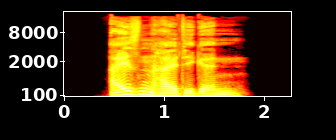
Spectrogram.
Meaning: inflection of eisenhaltig: 1. strong genitive masculine/neuter singular 2. weak/mixed genitive/dative all-gender singular 3. strong/weak/mixed accusative masculine singular 4. strong dative plural
- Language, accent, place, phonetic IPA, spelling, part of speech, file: German, Germany, Berlin, [ˈaɪ̯zn̩ˌhaltɪɡn̩], eisenhaltigen, adjective, De-eisenhaltigen.ogg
